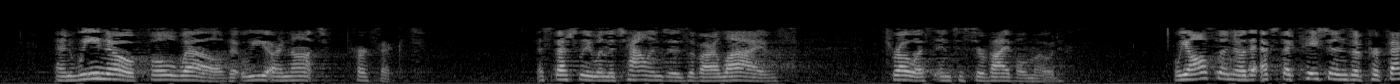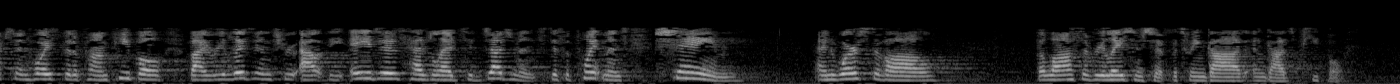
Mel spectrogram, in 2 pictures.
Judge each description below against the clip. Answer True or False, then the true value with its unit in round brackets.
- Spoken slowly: True (120 wpm)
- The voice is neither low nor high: False (210 Hz)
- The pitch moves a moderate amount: True (3.8 semitones)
